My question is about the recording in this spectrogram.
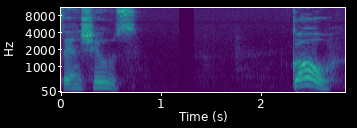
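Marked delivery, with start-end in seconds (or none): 2.3-2.8 loud, high, sharp command; barked order. A narrator's reading. Young master throws the mute out, barking angrily. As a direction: bark it out to banish someone. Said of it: "he barked".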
